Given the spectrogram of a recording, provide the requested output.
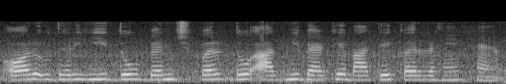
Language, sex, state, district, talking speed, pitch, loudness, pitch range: Hindi, female, Uttar Pradesh, Lucknow, 155 wpm, 225 Hz, -16 LUFS, 210-235 Hz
